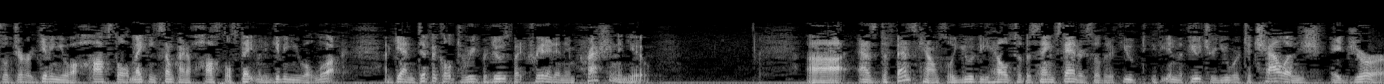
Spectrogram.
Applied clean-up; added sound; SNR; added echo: none; none; none; none.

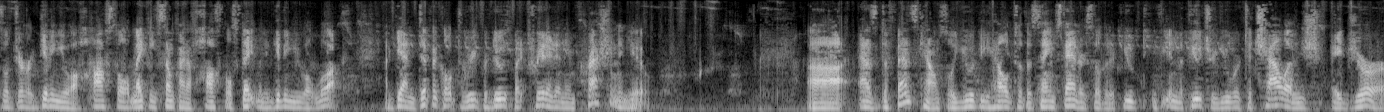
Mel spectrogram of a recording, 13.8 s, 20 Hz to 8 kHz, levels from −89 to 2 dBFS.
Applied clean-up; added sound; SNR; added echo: neural separator model SepFormer DNS4.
